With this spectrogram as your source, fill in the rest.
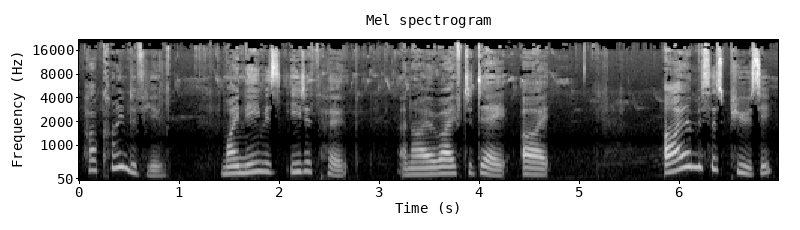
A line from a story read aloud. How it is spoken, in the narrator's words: said the lady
